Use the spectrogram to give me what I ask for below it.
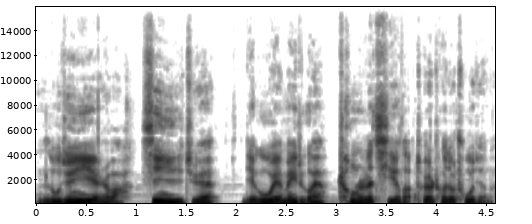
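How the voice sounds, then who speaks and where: Man, podcast storyteller, colloquial, lively, low voice, faint music. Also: fast, creaky. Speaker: podcast co-host. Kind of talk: retelling a classic novel.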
